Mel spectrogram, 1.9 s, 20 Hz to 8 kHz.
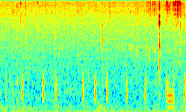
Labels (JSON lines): {"label": "biophony, knock croak", "recorder": "SoundTrap 300"}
